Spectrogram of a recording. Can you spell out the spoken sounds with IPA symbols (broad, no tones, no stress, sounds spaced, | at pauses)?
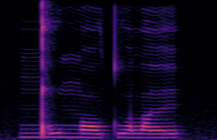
ŋ͡ǃ u ŋ ɒ tʷ i lˠ e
